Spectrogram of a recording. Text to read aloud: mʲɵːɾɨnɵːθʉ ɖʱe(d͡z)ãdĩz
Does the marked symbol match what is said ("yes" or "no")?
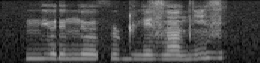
no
